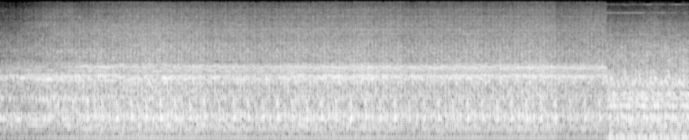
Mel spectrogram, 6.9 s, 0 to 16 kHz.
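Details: Citroen C5 after rear nearside hydractive suspension ram replacement and LDS fluid refill: steady engine idle with even pump whir as the pump primes, self-bleeds and lifts the car; no knocks or hiss, no leaks.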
